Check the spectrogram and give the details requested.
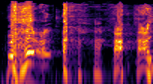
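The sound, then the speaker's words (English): Someone clears their throat loudly in a quick series of rough, raspy bursts, about five in a row with short pauses between them, and no talking. “Were you just clearing your throat to get ready?”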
